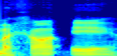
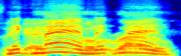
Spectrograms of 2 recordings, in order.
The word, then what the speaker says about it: McMahon: Freddie Freeman, and Ryan McConaughey. How do you call him? Ryan McConaughey? McConaughey? No, I forgot how to pronounce his name. McMahon. I don't know, bro. It's McMahon. Ryan McMahon.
